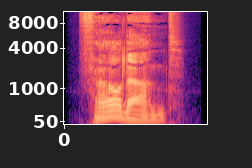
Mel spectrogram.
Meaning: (verb) present participle of fördern; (adjective) 1. promoting, furthering, fostering 2. promotional 3. patronizing
- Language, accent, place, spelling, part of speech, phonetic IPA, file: German, Germany, Berlin, fördernd, verb, [ˈfœʁdɐnt], De-fördernd.ogg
